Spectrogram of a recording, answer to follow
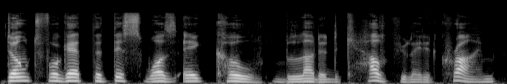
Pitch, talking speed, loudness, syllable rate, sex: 135 Hz, 120 wpm, -19 LUFS, 3.6 syllables/s, female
